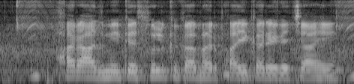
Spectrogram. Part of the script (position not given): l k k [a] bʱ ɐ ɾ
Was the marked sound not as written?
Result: no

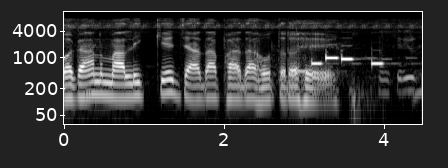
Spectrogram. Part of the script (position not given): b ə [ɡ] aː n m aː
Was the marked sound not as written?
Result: no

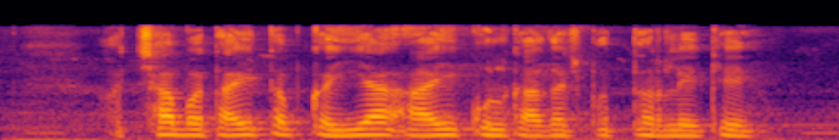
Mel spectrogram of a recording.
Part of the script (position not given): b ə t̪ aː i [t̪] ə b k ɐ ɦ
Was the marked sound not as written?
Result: no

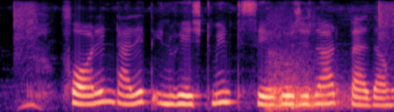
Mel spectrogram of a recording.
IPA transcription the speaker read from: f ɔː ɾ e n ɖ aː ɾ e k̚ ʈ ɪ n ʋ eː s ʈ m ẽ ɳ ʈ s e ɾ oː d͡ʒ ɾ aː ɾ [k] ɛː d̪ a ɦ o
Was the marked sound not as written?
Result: yes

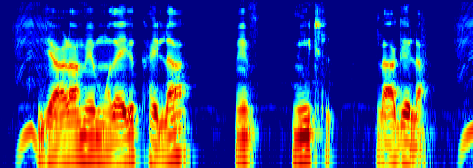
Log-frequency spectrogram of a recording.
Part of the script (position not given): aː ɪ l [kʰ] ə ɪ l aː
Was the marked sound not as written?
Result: no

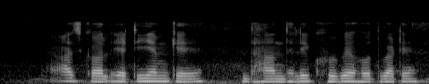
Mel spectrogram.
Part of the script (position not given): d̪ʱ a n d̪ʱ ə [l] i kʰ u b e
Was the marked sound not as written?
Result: no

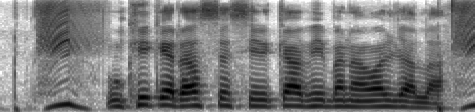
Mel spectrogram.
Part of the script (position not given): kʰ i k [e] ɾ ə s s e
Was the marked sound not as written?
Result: no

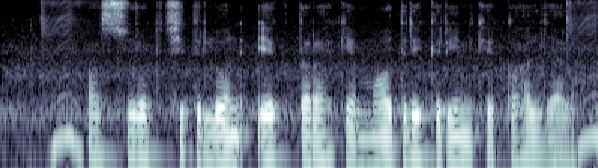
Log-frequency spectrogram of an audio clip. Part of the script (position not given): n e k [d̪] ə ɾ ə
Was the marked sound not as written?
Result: yes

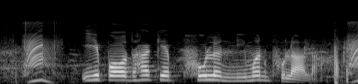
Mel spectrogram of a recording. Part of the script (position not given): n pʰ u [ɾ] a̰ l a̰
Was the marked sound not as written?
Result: yes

